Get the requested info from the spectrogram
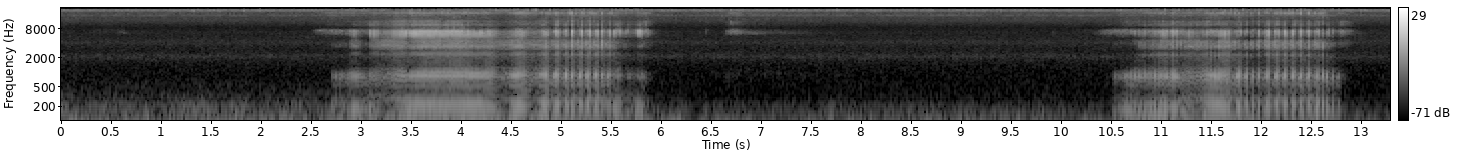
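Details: Snoring from a sleeping Shih Tzu dog.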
